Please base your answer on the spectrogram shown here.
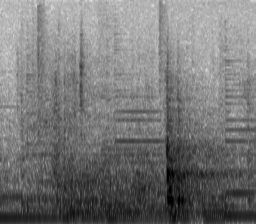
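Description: A drawer in a custom-built wardrobe slides open or shut with one short knock near the end, over low room hum in a quiet house interior.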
